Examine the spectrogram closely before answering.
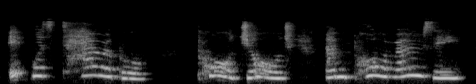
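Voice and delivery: lively, animated storybook voice; reading to children. Acted. Storyteller reading George's adventure to little ones, animated. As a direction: tell it like a bedtime tale full of wonder.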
